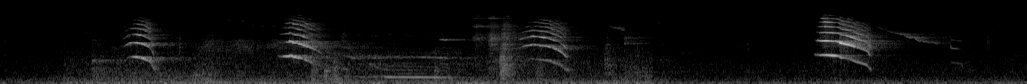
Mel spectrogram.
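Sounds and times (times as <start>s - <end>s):
female Cervus elaphus canadensis calling: 1.2s - 1.7s, 2.8s - 4.6s, 8.2s - 8.8s.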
